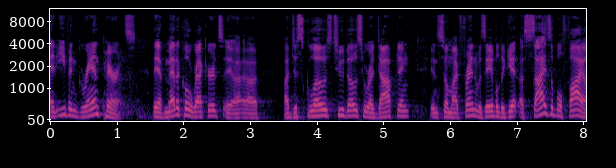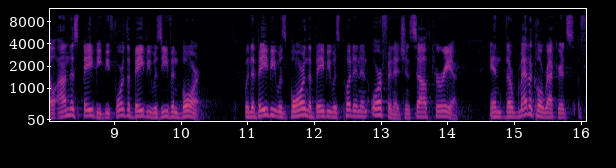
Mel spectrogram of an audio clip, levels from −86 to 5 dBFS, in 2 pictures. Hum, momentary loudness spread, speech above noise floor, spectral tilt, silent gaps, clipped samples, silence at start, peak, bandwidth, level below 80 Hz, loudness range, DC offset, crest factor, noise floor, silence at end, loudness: none; 7 LU; 33 dB; -4 dB/octave; none; under 0.1%; 0 s; -22 dBFS; 10.5 kHz; -80 dBFS; 2 LU; under 0.1%; 18 dB; -73 dBFS; 0 s; -39 LUFS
